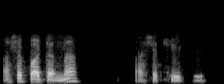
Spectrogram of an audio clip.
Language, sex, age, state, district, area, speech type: Kashmiri, male, 18-30, Jammu and Kashmir, Anantnag, urban, conversation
